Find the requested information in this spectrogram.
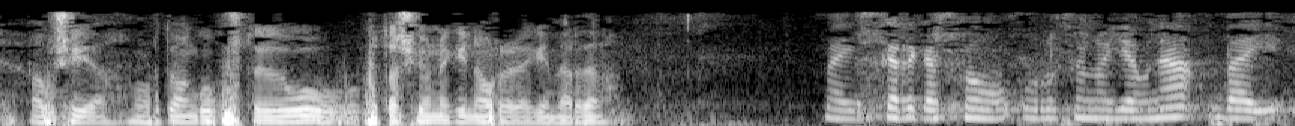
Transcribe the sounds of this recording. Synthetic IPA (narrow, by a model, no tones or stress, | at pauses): awsiao̞ɾðuaŋɡuku̥st̪e̞ðuɣuβo̞t̪asio̞ːne̞kinawre̞ɾaeɣimbe̞aɾðe̞la | bajeskerikasko̞urusono̞jawnabaj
